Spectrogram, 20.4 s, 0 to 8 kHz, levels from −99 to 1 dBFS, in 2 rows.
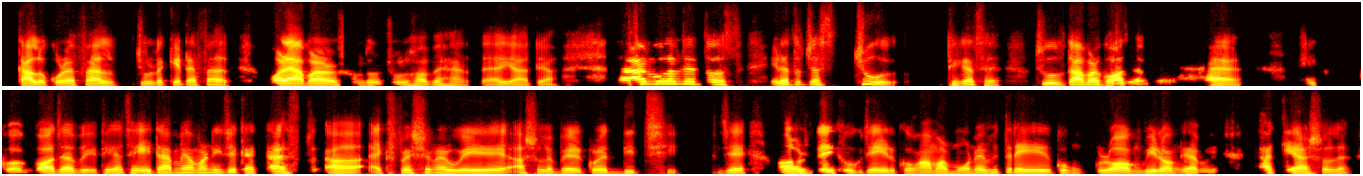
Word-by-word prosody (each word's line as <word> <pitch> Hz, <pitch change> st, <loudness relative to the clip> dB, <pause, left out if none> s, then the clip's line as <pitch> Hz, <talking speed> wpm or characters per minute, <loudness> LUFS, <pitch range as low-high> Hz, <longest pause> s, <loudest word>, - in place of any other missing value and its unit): কালো 130 Hz, 0 st, +6 dB
করে 140 Hz, 0 st, +2 dB
ফেল। 155 Hz, -5 st, +4 dB, 0.2 s
চুলটা 135 Hz, -2 st, -5 dB
কেটে 140 Hz, +2 st, -2 dB
ফেল। 170 Hz, -, -1 dB, 0.3 s
পরে 150 Hz, -1 st, +8 dB
আবার 135 Hz, 0 st, +6 dB, 0.2 s
সুন্দর 135 Hz, -1 st, -10 dB
চুল 135 Hz, -1 st, -8 dB
হবে। 125 Hz, 0 st, -4 dB
হ্যান-তেন, 110 Hz, 0 st, -11 dB
ইয়া-টিয়া।" 110 Hz, 0 st, -6 dB, 0.5 s
তা -, -, -9 dB
আমি 230 Hz, -, +8 dB
বললাম 235 Hz, 0 st, +4 dB
যে 230 Hz, -, +4 dB
"দোস্ত, 180 Hz, -7 st, -2 dB, 0.3 s
এটা 180 Hz, -, +3 dB
তো -, -, -7 dB
জাস্ট 195 Hz, -5 st, -5 dB, 0.2 s
চুল, 235 Hz, -1 st, -1 dB, 0.5 s
ঠিক 155 Hz, 0 st, -6 dB
আছে? -, -, -10 dB, 0.4 s
চুলতো 170 Hz, +2 st, -4 dB
আবার 180 Hz, 0 st, +5 dB
গজাবে, 155 Hz, -, +3 dB, 0.4 s
হ্যাঁ? -, -, +4 dB, 0.5 s
ঠিক -, -, -13 dB, 0.3 s
গ -, -, -17 dB, 0.2 s
গজাবেই। 140 Hz, -6 st, +2 dB
ঠিক 150 Hz, -, -4 dB
আছে? 145 Hz, -, -7 dB
এইটা 135 Hz, +4 st, -1 dB
আমি 170 Hz, +1 st, -6 dB
আমার 175 Hz, +1 st, -2 dB
নিজেকে 150 Hz, +3 st, -4 dB
একটা -, -, -3 dB
এক্স 130 Hz, -, -10 dB, 0.2 s
অ্যা 120 Hz, -, +3 dB, 0.3 s
এক্সপ্রেশন 150 Hz, +4 st, -5 dB
এর 155 Hz, -, 0 dB
ওয়ে 130 Hz, +1 st, 0 dB, 0.4 s
আসলে 135 Hz, +2 st, -6 dB
বের 125 Hz, -1 st, 0 dB
করে 140 Hz, -1 st, -2 dB
দিচ্ছি। 140 Hz, -2 st, -10 dB, 0.4 s
যে 130 Hz, -, -1 dB, 0.3 s
মানুষ 145 Hz, +2 st, +4 dB
দেখুক 140 Hz, -4 st, +2 dB
যে 130 Hz, -, -1 dB
এরকম 130 Hz, +2 st, -7 dB
আমার 130 Hz, +2 st, 0 dB
মনের 140 Hz, +1 st, -3 dB
ভিতরে 160 Hz, +3 st, -3 dB
এরকম 140 Hz, 0 st, -3 dB, 0.3 s
রং-বিরঙে 130 Hz, +1 st, +2 dB
আমি 125 Hz, 0 st, -16 dB, 0.4 s
থাকি -, -, -1 dB
আসলে।" 110 Hz, -1 st, -7 dB
140 Hz, 175 wpm, -24 LUFS, 130-155 Hz, 0.5 s, পরে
